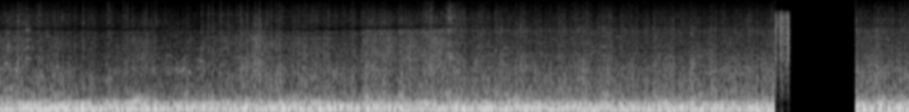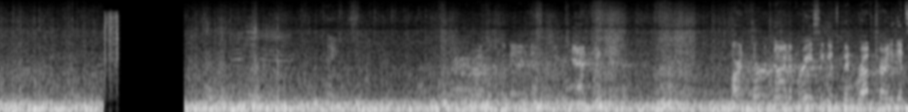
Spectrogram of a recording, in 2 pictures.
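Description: A steady low engine rumble from vehicles running at the track, cutting out briefly twice midway. Voices come in over it during the last few seconds.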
